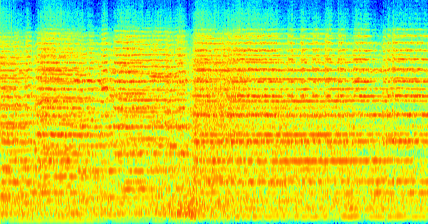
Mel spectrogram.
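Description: Orchestral score with brass playing held chords, swelling and moving to a new chord about three seconds in.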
